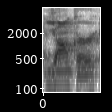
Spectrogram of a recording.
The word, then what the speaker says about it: Yankauer: Going back to that Yonker, and it's spelled Yankauer.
